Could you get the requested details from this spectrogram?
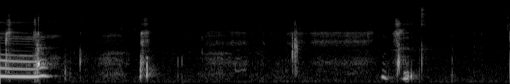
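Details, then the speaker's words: Baby girl with hiccups while smiling: brief, sharp, catching sounds recurring a few seconds apart in a quiet room. "you hate those hiccups huh what the heck are those huh"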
